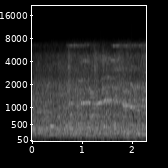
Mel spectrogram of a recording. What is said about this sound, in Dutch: Nou, we zijn net in Lviv aangekomen. We staan te wachten op het station tot we eruit mogen.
